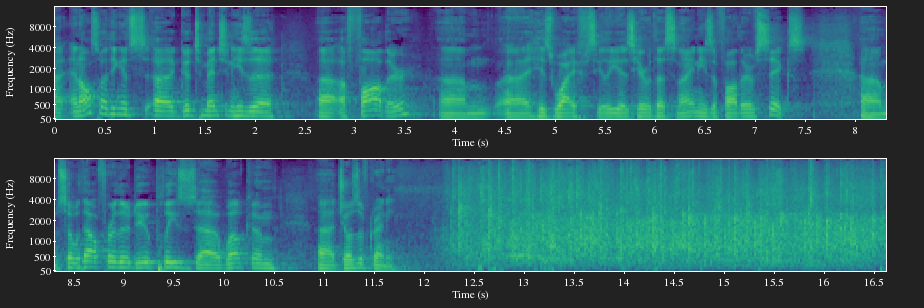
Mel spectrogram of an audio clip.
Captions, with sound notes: And also, I think it's good to mention he's a father. His wife, Celia, is here with us tonight. And he's a father of six. So without further ado, please welcome Joseph Grenny. [AUDIENCE APPLAUSE]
